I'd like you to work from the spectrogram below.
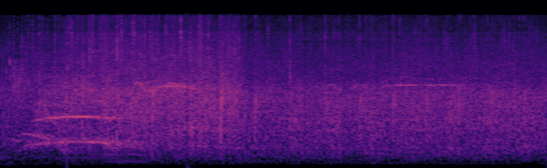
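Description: Members of the U.S. Congress applaud during a State of the Union address in the House chamber, a broad, reverberant round of clapping swelling early, then settling into steadier applause with faint voices underneath.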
